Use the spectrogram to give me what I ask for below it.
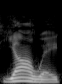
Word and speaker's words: Yahweh: When we pronounce the name as Yahweh today, it is truer to the original Hebrew, and this trend did not start in English until the 19th century.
